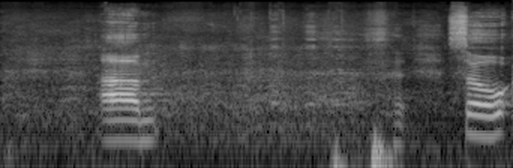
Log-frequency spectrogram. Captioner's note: laughter; chuckles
